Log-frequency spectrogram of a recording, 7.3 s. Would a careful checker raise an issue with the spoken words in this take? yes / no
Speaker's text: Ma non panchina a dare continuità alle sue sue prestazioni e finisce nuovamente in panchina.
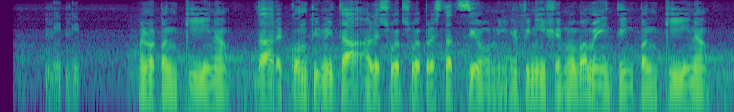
no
